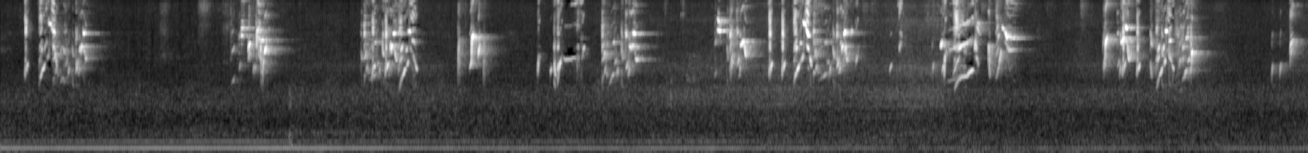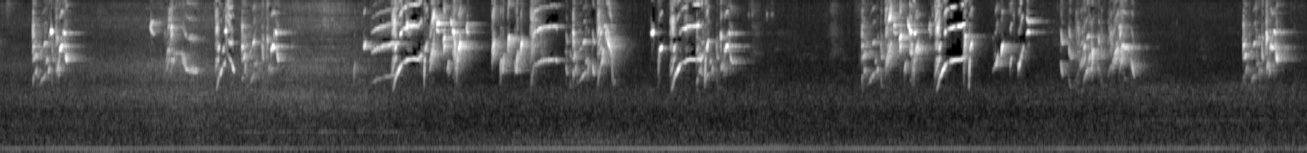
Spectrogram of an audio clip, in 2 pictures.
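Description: European goldfinches twittering: short bursts of high, quick chirps every second or so, over a steady low hum.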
